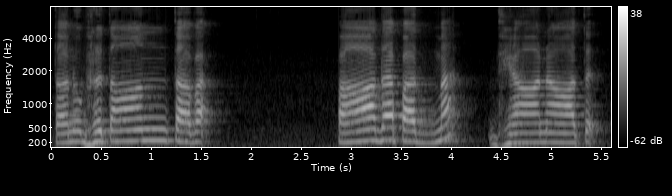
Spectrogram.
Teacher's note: Now tanubhritam ends in an anuswara and tava begins with the tavarga, a letter of the tavarga. So the anuswara changes to n, which is the anunasika or the nasal of the tavarga. So it becomes tanubhritam tava pada padma dhyanat.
